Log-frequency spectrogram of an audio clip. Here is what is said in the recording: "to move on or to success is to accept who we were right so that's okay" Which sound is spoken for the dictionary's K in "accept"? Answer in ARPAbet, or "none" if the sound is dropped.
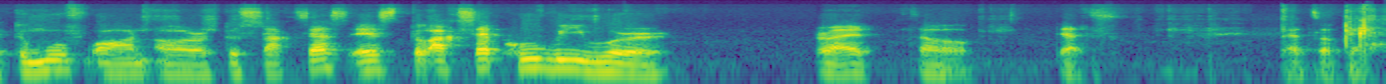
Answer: K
